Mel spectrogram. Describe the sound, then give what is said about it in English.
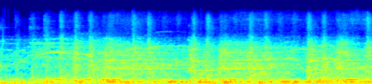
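A large crowd of young women screams and shrieks nonstop in front of the Plaza Hotel in New York City, a dense, loud wall of high-pitched voices that swells slightly throughout, with no individual words standing out. “Some young ladies in front of the Plaza Hotel in New York City.”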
